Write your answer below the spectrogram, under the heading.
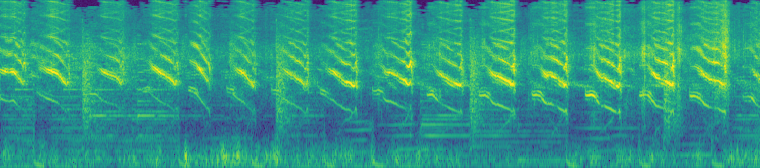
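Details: Large grey babbler: a steady series of harsh, descending squeaky notes, about two per second, overlapping as if from several birds, over low rumbling background noise.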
